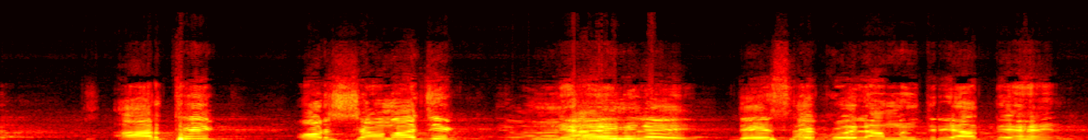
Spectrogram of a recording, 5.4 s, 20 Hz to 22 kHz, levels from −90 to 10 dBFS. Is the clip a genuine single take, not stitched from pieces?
no; 1 cut; at 3.6 s

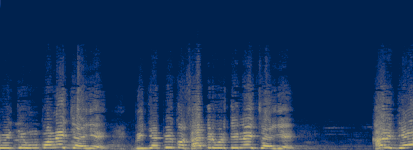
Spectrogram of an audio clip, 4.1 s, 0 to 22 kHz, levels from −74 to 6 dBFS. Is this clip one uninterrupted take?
yes; 0 cuts

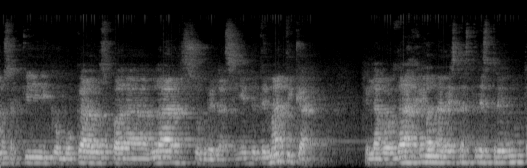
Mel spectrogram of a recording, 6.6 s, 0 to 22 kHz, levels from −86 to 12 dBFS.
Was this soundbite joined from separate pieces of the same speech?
no; 0 cuts

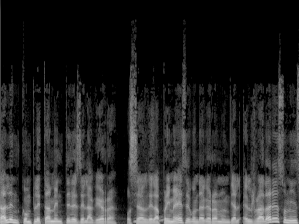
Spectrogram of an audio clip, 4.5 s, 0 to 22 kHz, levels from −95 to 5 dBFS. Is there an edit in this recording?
no; 0 cuts

